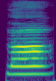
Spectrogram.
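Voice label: "lā", Chinese; 拉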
